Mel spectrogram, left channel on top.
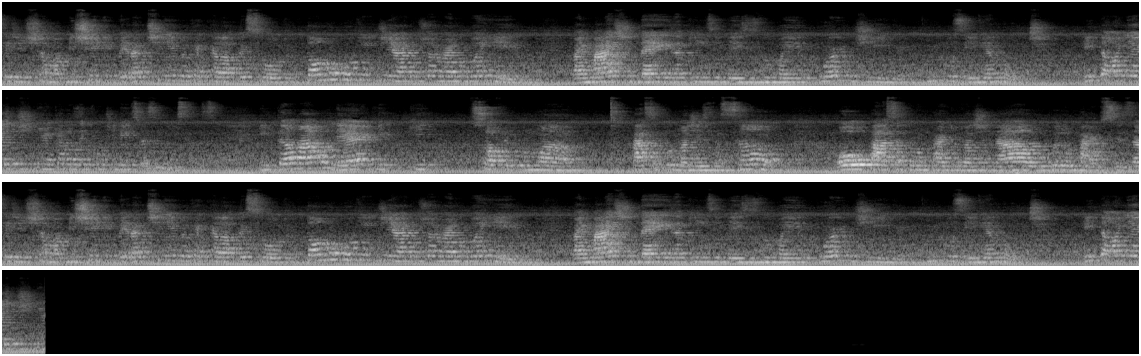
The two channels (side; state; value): right; drops out; at 11.8 s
